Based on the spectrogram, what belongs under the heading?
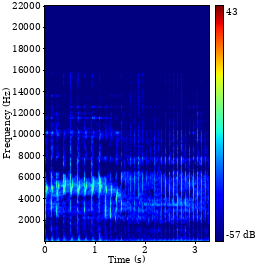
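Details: Fighter-type lovebird in long 'ngekek' chatter, meant to spur other lovebirds into singing: quick bright high chirps for a second and a half, then trailing off into softer, rapid ticking notes.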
